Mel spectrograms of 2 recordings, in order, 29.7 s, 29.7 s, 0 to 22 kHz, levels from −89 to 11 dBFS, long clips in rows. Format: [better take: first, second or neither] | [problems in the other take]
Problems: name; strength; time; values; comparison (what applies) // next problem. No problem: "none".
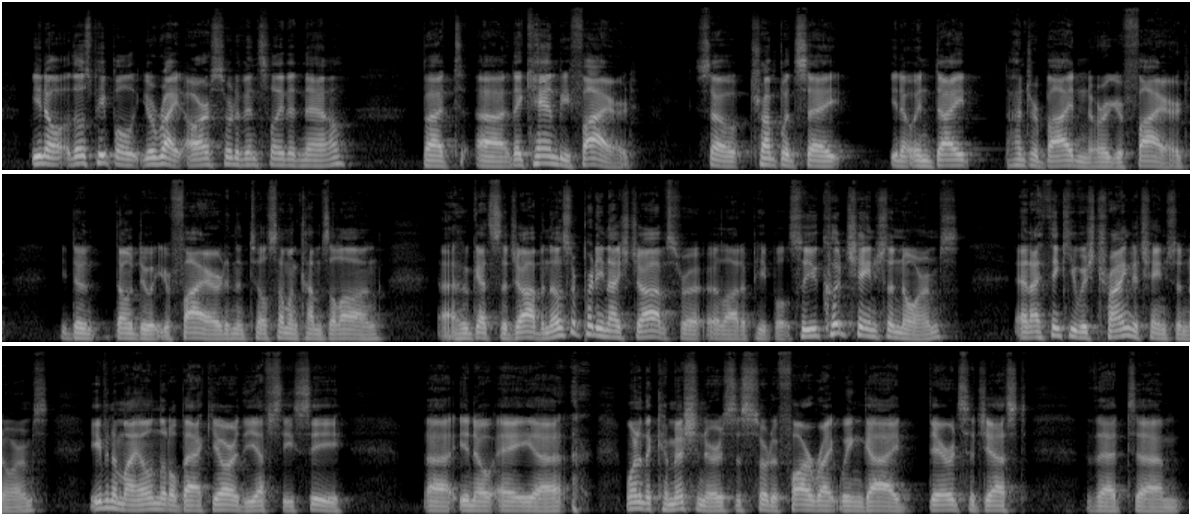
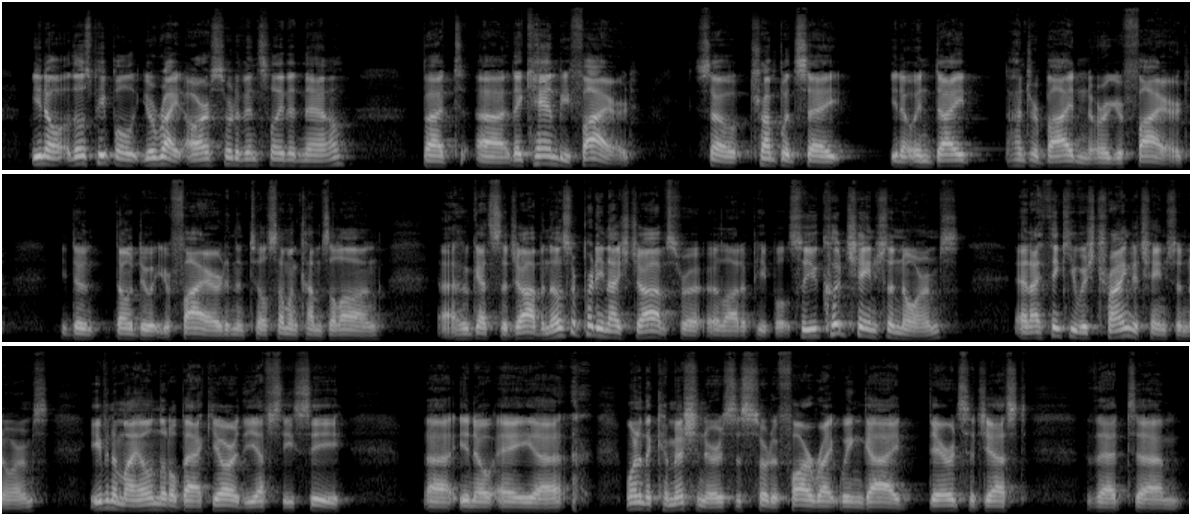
first | thin; somewhat; fading below 350 Hz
